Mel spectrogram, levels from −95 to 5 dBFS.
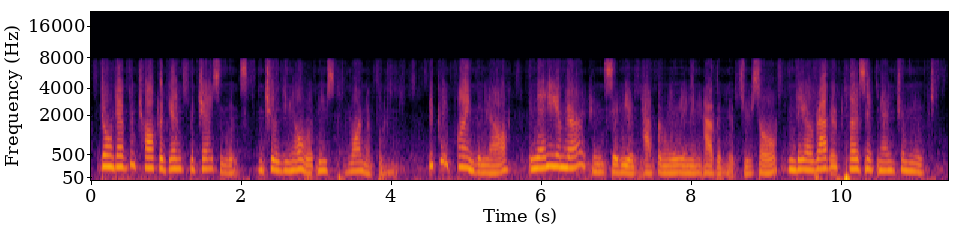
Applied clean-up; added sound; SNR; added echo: neural separator model SepFormer DNS4.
